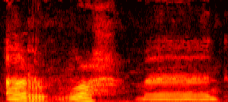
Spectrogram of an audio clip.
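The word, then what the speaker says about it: الرحمن: h huruf lam huruf Ro Ha mim Nun dibacanya Arrahman Arrahman Iya artinya maha pengasih contoh dalam kehidupan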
